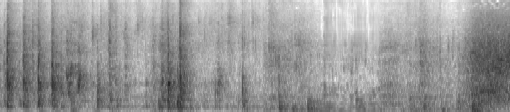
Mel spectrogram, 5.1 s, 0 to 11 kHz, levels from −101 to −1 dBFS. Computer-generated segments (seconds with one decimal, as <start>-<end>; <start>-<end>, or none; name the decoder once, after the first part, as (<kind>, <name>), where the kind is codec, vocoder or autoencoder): 3.2-3.8 (vocoder, BigVGAN v2)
